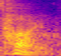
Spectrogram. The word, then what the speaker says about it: time: out it's not time the way to pronounce it is by saying tai as in thai people thai food thailand then just add sound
